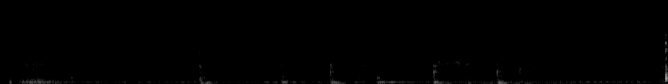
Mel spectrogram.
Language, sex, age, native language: Icelandic, female, 50-59, Icelandic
